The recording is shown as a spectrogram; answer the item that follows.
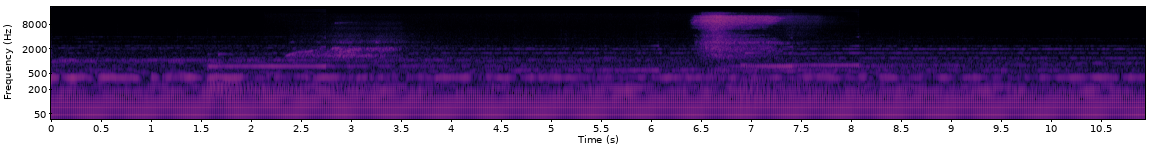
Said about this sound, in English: And on the out breath, whatever it is, we're just going to let it all go just for right now.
